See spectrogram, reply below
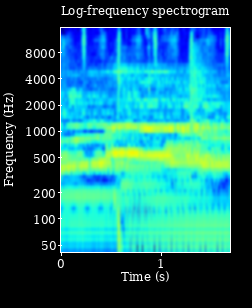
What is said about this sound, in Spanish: Se escuchaba mucho el aullar de los lobos.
